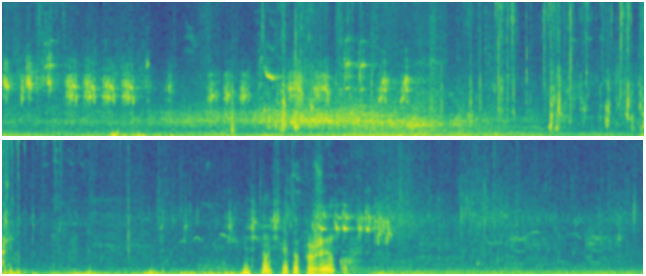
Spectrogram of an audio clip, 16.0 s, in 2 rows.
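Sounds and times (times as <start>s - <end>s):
small bird chirping: 0.0s - 5.1s
water splashing in a plastic bucket: 2.9s - 8.8s, 12.9s - 16.0s.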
